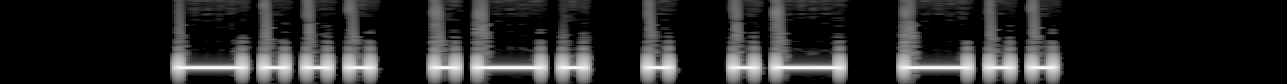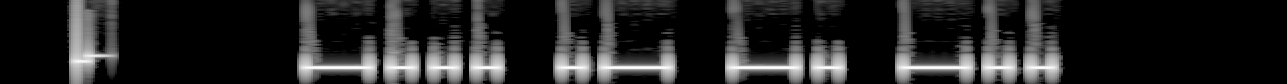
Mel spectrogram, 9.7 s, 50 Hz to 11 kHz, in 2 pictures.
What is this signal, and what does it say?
Morse code, heard as a keyed tone, about 15 wpm, 700 Hz. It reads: BREAD BAND
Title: Sentences from Top 1600 Words - New Word Drill - 15wpm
